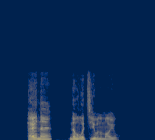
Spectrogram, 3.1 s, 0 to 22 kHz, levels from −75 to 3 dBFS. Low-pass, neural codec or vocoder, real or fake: 10.8 kHz; codec, 16 kHz in and 24 kHz out, 0.4 kbps, LongCat-Audio-Codec, two codebook decoder; fake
